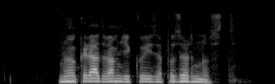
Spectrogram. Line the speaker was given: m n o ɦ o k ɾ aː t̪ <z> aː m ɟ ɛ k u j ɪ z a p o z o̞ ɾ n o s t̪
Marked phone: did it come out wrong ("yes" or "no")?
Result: yes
